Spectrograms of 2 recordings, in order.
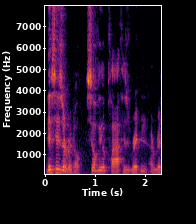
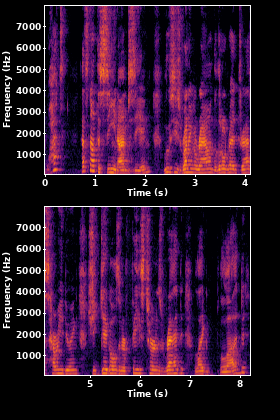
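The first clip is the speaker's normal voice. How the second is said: higher and louder, acting a student's disbelief; mock outraged student; 5 semitones higher, 6 dB louder than usual. Teacher voicing a student objecting to the simile, incredulous. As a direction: play the baffled student protesting the simile. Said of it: "I hope you're saying".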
